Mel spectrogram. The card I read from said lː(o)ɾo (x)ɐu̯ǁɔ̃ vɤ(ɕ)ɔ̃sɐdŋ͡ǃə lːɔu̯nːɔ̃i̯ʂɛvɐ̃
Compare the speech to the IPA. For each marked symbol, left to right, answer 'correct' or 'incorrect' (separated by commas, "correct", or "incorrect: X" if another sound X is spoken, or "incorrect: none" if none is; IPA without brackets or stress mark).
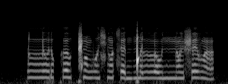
incorrect: ɤ, incorrect: k, correct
